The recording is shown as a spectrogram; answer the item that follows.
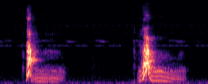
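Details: Puppy barking at strangers when hearing strange noises: two loud, drawn-out barks about two seconds apart, each starting sharply and trailing into a harmonic, slightly growly tail, with faint chirping insects and low hum behind.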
